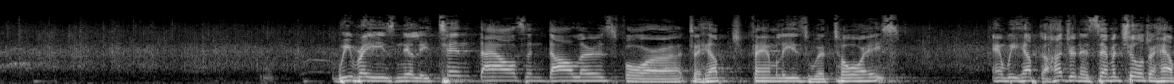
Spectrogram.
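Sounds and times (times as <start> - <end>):
audience applause: 0.0 - 4.0, 8.5 - 11.7
speech: 2.7 - 9.1, 9.9 - 11.7.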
